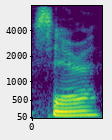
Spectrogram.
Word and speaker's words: Cera: How you say his name? Sarah. No, you said it right.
